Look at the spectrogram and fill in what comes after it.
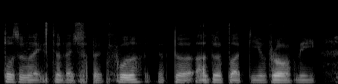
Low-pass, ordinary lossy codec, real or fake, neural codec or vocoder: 7.2 kHz; Opus, 64 kbps; fake; codec, 24 kHz, 0.9 kbps, WavTokenizer, medium music audio release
